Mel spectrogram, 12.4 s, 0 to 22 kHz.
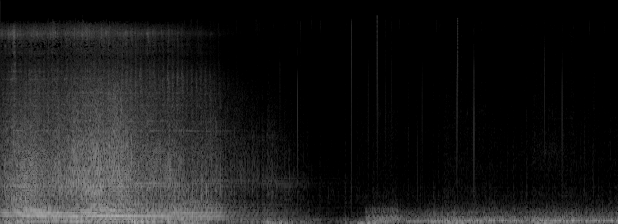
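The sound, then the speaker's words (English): The twin piston engines of a Vickers Varsity aeroplane (the Air Force name; civilians know it as the Viking) roar loudly with strong low harmonic drone, then throttle down and fade to a steady, quieter rumble with occasional faint clicks. “This is a well-known noise of almost any twin-engined, piston-engined aeroplane 20 years ago. This happens to be a Varsity, or which the civilian flyers will know better as a Viking.”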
